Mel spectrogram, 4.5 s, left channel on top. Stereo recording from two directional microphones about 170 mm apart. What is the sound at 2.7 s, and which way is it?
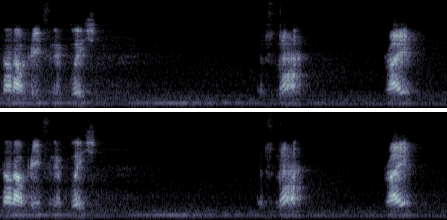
A man's voice, 10° left (ahead or behind).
